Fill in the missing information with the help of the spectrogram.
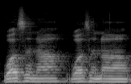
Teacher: I might drop the T entirely because NT tends to drop in linked cases, just like we would in the word internet or interview.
